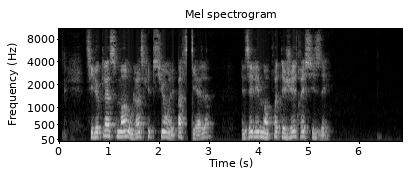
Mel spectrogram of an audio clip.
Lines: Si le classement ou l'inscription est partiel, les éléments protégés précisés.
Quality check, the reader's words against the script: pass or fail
pass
